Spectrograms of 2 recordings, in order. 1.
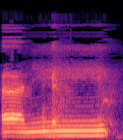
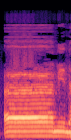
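الحركة الأولى تبقى قصيرة. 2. الحركة الأولى تُمدّ مدًّا طويلًا. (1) "أو يقال آمين" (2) "آمين هكذا يقال"

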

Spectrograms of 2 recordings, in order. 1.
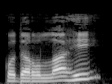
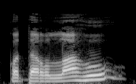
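Kata ini berakhir dengan vokal i. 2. Kata ini berakhir dengan vokal u. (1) "atau dibaca kasrah menjadi mudhaf ilaih" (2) "Allahnya itu bisa dibaca dhammah menjadi fa'il"

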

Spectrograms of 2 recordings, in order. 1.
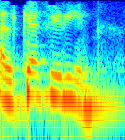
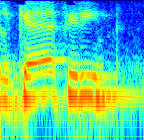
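الحركة بعد الكاف قصيرة. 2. الحركة بعد الكاف طويلة. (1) "لو هو نطقها حسب النطق الإعلامي بتاع الإملاء بتاعه فهنطقها الإيه" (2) "لكن هي"

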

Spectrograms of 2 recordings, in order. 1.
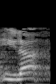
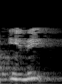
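الحركة الأخيرة هي a خالصة. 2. الحركة الأخيرة هي i خالصة. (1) "بحيث تكون فتحة خالصة" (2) "بحيث تكون كسرة خالصة"

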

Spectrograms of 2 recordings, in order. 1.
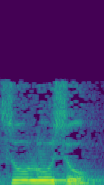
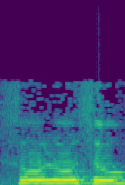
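Konsonannya bunyi s biasa. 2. Konsonannya bunyi th, lidah menyentuh gigi. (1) "Kalau enggak tadi sin sulusu" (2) "Harus benar-benar ditempelkan lidahnya"

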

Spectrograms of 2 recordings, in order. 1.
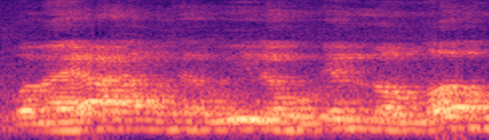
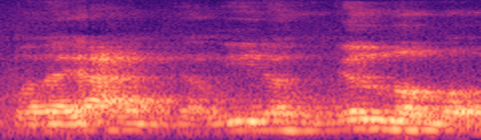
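الجملة تستمر بعد كلمة «الله» دون وقف. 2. الجملة تنتهي بوقف تام بعد كلمة «الله». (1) "وقف آخر إن احنا نقول وما يعلم تأويله إلا الله والراسخون في العلم" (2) "إما نقول وما يعلم تأويله إلا الله بتقف"

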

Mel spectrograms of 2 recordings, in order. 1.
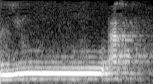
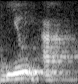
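Vokal pertama dibaca panjang. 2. Vokal pertama pendek. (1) "bukan yu'ak, bukan seperti itu" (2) "dibaca pendek domah sebelumnya"

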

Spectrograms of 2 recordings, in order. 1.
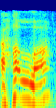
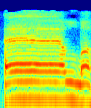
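الهمزة الأولى مُسهَّلة بين الهمزة والألف. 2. الهمزة الأولى تُمَدّ فتصير ألفًا طويلة. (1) "وأما التسهيل فكأننا نقول الله هكذا" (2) "هذا فيما يتعلق بالإبدال"

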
